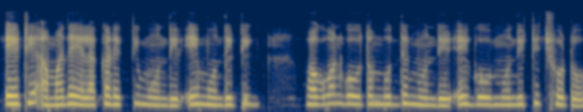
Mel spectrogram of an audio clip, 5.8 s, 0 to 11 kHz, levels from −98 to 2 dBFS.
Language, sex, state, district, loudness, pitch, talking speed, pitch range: Bengali, female, West Bengal, North 24 Parganas, -20 LUFS, 225 Hz, 145 wpm, 215-240 Hz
